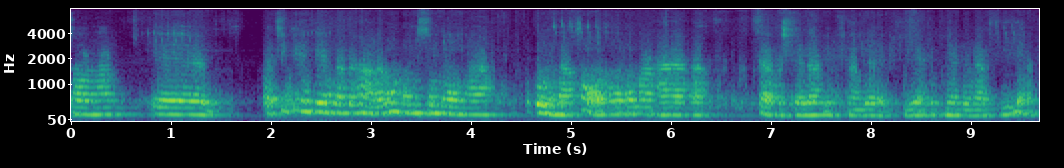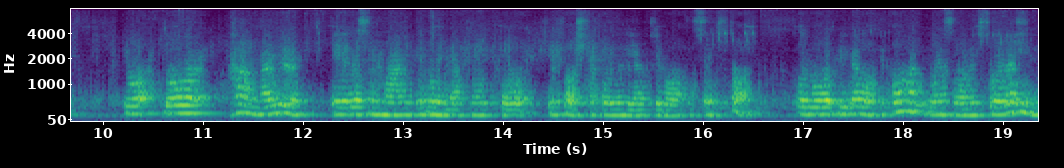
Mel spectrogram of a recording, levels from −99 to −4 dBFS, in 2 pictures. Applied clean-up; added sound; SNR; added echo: neural separator model SepFormer DNS4.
